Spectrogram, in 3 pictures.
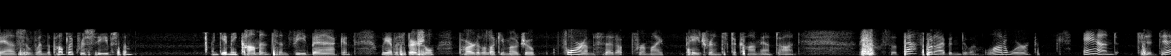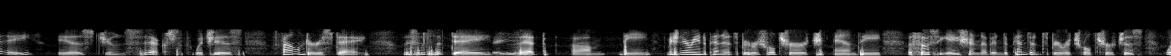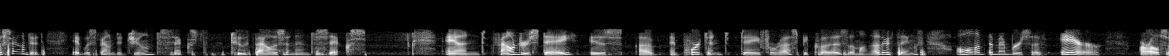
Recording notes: The Lucky Mojo Hoodoo Rootwork Hour is a real, live call-in show where the general public gets a chance to ask about actual problems with love, career, and spiritual protection.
